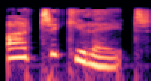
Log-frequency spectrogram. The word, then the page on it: articulate: anglais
